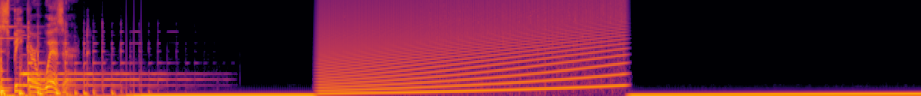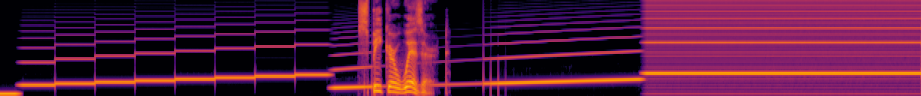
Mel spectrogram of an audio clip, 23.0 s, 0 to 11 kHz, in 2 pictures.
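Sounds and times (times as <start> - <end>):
deep bass hum: 0.9 - 4.7, 7.9 - 11.8.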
